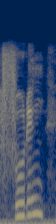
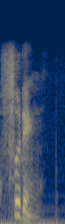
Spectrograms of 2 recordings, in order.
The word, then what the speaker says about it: footing: okay all right now that last word instead of fooding it's footing oh footing there you go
